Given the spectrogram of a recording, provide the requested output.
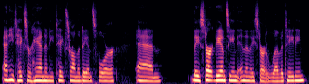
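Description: A woman's voice: lowish voice, little pitch movement, normal speed, darkish tone. Giggly, chatty young woman podcast co-host. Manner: chatty, giggly, lots of fillers and asides. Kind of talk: casual movie-review chat.

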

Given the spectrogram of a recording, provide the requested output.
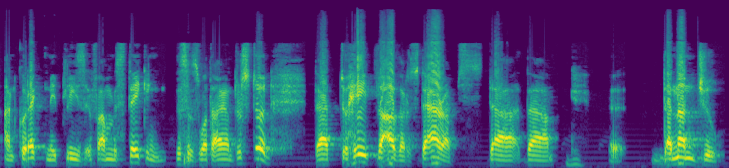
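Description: Palestinian-accented guy on a podcast, earnest, stops and restarts a lot, muffled lo-fi audio. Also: medium pitch. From Israel. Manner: earnest, halting, many restarts. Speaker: psychologist guest. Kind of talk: podcast interview.

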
